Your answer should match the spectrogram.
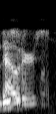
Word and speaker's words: kabouters: Well, I thought there was an interesting story in your book about, I don't know if I'm pronouncing this, kabouters in Amsterdam in the 1970s. – Kabouters.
